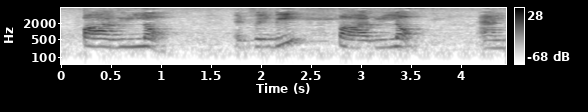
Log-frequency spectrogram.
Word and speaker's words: parlons: It will become, and the pronunciation will be parlons.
